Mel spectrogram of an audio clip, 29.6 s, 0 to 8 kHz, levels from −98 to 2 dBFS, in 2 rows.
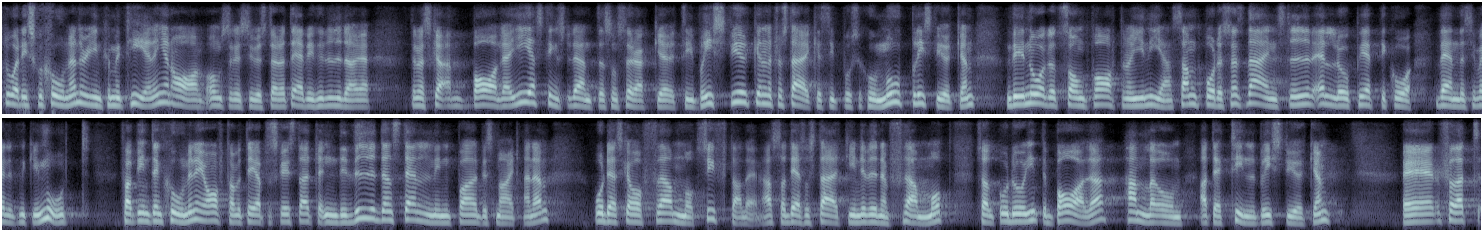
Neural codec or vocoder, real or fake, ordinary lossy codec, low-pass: codec, 24 kHz, 0.9 kbps, WavTokenizer, large speech release; fake; Opus, 24 kbps; 7.2 kHz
